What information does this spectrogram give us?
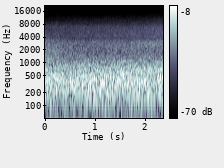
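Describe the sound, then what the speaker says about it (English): Ocean surf breaking against rocks on a moody New Zealand coast, a steady close roar of churning water with wind noise across the whole stretch. "I've already had a few waves come up, sort of waves coming in now."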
